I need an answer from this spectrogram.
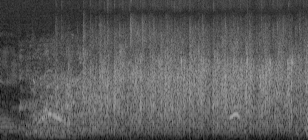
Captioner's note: applause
